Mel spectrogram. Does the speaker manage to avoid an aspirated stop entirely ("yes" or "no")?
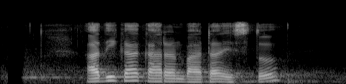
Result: yes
